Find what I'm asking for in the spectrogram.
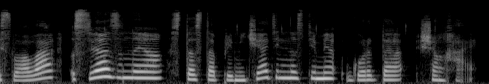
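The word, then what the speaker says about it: Шанхай (上海): По-китайски его название звучит как Шанхай. Обратите внимание на то, что первый иероглиф «шан» произносится в четвертом тоне, а иероглиф «хай» – в третьем.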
